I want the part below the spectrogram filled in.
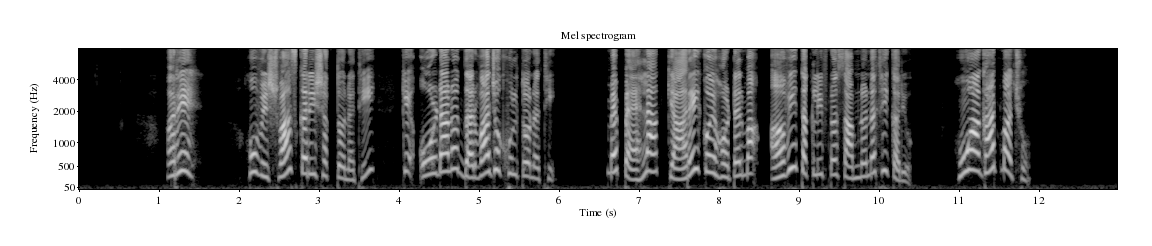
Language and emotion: Gujarati, surprised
